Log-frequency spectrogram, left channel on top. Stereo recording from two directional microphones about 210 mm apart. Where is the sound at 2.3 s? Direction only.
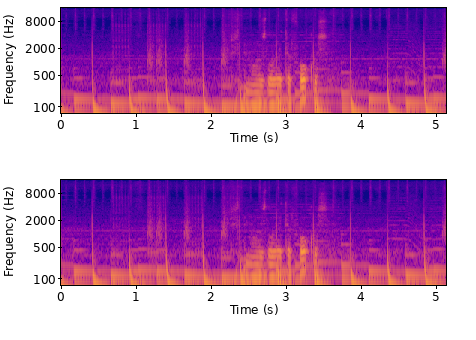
15° left (ahead or behind).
